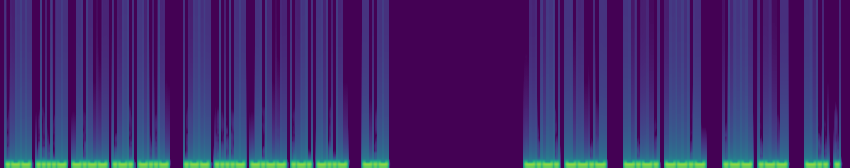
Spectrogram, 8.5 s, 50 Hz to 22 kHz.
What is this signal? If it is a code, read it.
Morse code, heard as a keyed tone, about 47 wpm, 700 Hz. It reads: W4YRX W4YRX K CQ CQ WW DE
